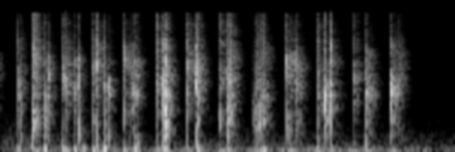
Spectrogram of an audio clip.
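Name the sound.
clapping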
